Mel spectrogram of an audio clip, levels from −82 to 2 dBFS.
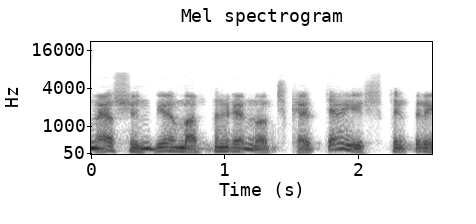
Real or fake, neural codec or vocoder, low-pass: fake; codec, 16 kHz, 0.5 kbps, FreqCodec, larger model; 7.2 kHz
